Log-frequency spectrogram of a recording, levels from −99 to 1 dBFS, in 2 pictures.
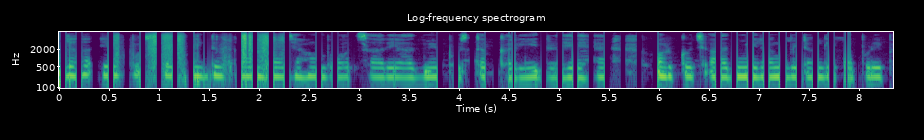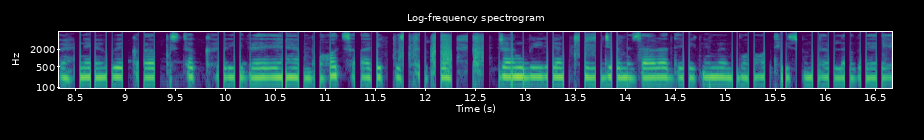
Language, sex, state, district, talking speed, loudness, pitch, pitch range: Hindi, female, Bihar, Purnia, 140 wpm, -32 LUFS, 230 Hz, 225-235 Hz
